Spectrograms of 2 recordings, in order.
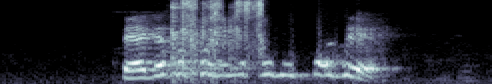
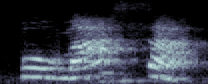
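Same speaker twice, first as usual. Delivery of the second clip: "Fumaça" slow and soft, as fu, ma, ça; syllable by syllable; 7 dB quieter, much slower than usual. Shown as a demonstration. Teacher joining syllables for pupils, "Fumaça" slowly, syllable by syllable. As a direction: softly space out the three syllables of "Fumaça". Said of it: "é a sílaba fu".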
